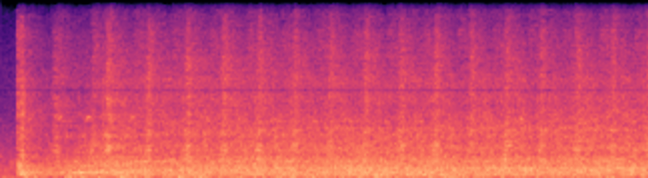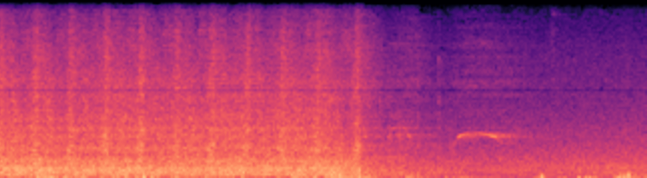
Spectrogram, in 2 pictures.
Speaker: i already hear it it sounds like it is leaking yeah let me try it again i think i'm gonna go with it is leaking uh judging by the sound of it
